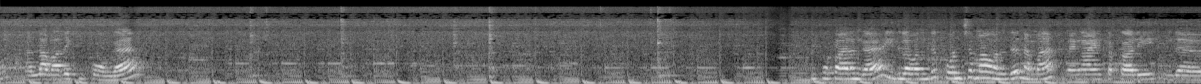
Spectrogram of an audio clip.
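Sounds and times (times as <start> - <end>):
background music with steady beat: 0.0 - 12.0
vegetables sizzling on a griddle: 0.0 - 12.0
spatula scraping and tapping griddle: 2.4 - 5.3, 6.5 - 6.9.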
